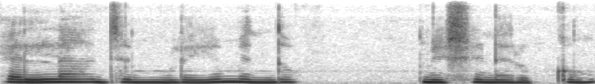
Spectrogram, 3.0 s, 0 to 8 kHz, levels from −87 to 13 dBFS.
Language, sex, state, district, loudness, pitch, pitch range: Tamil, female, Tamil Nadu, Nilgiris, -13 LUFS, 225 Hz, 210-235 Hz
